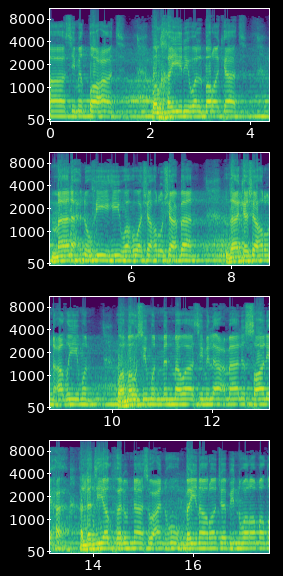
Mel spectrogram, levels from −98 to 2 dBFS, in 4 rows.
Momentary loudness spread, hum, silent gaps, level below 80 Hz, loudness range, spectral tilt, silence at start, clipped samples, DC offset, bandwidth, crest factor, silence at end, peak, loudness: 7 LU; none; none; -40 dBFS; 1 LU; -6 dB/octave; 0 s; 2%; under 0.1%; 9.4 kHz; 8 dB; 0 s; 0 dBFS; -9 LUFS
